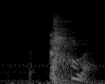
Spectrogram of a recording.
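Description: A single sharp sneeze caused by allergies bursts out, sudden and loud, then trails off with a breathy rasp against a quiet background.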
